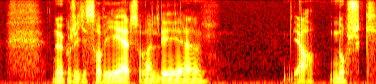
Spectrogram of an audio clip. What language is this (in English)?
Norwegian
